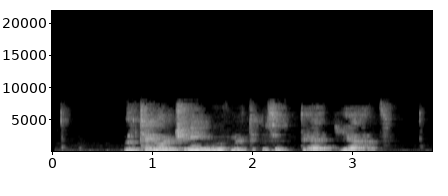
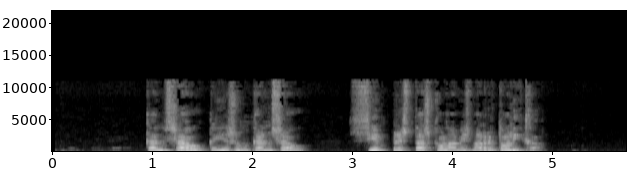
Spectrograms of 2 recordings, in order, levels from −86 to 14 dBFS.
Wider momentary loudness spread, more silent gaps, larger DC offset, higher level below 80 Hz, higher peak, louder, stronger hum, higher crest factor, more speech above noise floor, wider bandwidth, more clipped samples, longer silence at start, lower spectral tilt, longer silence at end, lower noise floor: about the same, 12 LU vs 11 LU; neither; neither; about the same, -54 dBFS vs -58 dBFS; about the same, -2 dBFS vs 0 dBFS; first, -16 LUFS vs -19 LUFS; neither; about the same, 16 dB vs 20 dB; second, 44 dB vs 50 dB; second, 8 kHz vs 11.5 kHz; neither; second, 0.75 s vs 0.95 s; first, -6.5 dB/octave vs -5 dB/octave; second, 0.45 s vs 0.85 s; second, -60 dBFS vs -69 dBFS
